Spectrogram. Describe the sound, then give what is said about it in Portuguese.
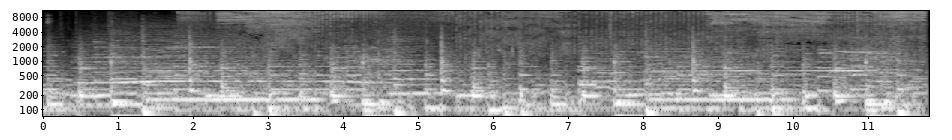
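A dense run of rapid echolocation clicks from a toothed whale, made by pressing air stored in special structures and directed by the melon, crackling and buzzing steadily for several seconds over a sustained tonal hum, with no voices. “Nesse momento, eu sempre guardo um pouquinho de ar em estruturas especiais e depois prenso esse ar para produzir diversos tipos de som, como esses.”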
